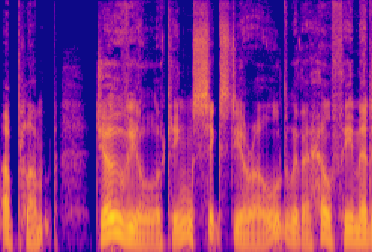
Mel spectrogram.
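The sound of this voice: This is an unforced reading voice. It is heard here reading aloud.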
